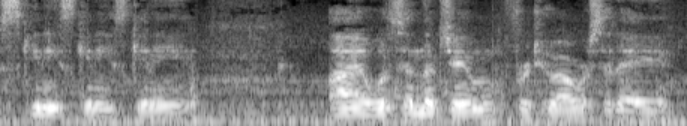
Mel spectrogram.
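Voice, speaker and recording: The man's pitch is fairly low, and he speaks at a fairly slow pace. Audible room echo surrounds his voice. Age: 40s. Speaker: lifestyle vlogger. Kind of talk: personal vlog monologue. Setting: home bathroom. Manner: halting, many fillers.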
